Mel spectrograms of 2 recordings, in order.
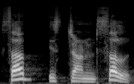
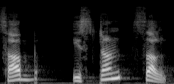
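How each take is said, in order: First: সাব স্টান সাল run on as one word; whole-word teaching model; joined-up pronunciation. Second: সাব, স্টান, সাল set apart by pauses; teacher sounding out substantial in pieces; part-by-part pronunciation. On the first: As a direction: blend সাব স্টান সাল without long pauses. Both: Shown as a demonstration. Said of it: "একসঙ্গে উচ্চারণ করো".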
